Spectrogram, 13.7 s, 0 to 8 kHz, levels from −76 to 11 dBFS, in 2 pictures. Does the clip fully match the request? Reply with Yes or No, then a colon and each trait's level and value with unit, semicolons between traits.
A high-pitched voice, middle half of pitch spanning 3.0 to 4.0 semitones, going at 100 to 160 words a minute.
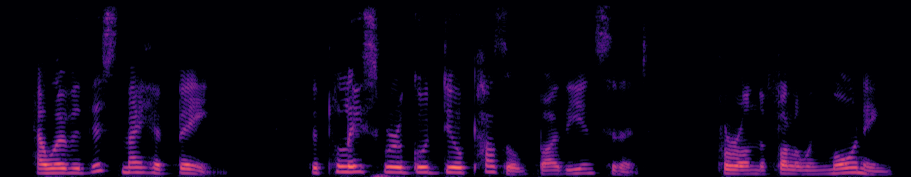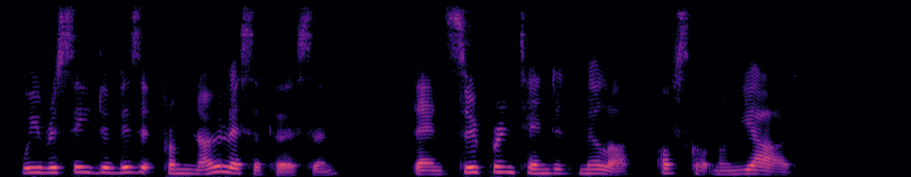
No: high, 195 Hz; average, 4.9 semitones; average, 155 wpm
